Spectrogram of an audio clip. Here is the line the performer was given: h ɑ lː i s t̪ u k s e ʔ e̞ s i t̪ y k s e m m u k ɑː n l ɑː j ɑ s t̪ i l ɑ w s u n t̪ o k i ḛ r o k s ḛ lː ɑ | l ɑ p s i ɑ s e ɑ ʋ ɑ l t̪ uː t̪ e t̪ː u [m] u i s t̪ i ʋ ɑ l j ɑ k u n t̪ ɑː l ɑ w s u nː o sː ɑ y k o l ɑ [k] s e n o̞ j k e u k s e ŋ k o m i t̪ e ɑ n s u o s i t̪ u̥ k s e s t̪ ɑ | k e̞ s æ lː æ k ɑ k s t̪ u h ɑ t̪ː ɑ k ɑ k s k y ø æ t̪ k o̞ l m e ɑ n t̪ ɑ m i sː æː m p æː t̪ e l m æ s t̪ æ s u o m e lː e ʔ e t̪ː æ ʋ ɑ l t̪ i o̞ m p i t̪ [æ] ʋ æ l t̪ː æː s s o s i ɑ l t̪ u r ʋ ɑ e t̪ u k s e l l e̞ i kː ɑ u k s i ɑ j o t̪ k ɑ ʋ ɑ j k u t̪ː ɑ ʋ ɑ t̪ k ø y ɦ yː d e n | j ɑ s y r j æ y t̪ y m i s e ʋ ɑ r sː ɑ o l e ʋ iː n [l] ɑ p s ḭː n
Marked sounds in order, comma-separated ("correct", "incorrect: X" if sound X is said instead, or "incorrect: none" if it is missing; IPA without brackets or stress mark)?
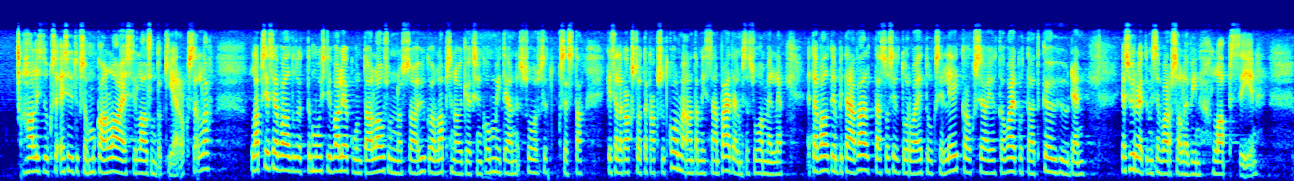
correct, incorrect: p, incorrect: æː, correct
